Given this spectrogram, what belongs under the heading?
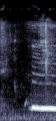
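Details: Young child with special needs reacting to hearing a coughing sound: after a brief quiet moment, breaks into a high, sustained, steady-pitched cry.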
